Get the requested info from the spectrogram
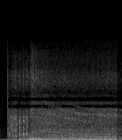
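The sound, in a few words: big-displacement motorcycle engine starting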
